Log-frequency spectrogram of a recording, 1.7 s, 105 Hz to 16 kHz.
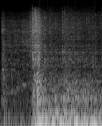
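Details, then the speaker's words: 1973 GMC with Quadrajet carburetor, first start with gas sprayed in after sitting: cranks and catches after half a second, settling into an even deep idle with no odd knocks; normal start. "Oh my gosh, it fired up instantly."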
